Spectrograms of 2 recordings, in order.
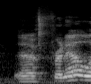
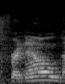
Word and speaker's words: Fresnel: Fresnel lens versus sailor soldiers. – And that's pronounced Fresnel, not Fresnel, however it's spelled.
